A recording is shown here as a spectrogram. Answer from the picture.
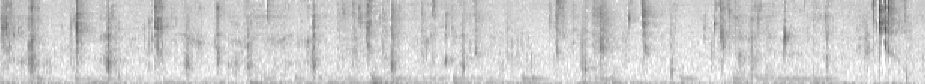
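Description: Close-miked chewing and biting of food: many small wet clicks and crunches from the mouth. Just before the end comes a sharper, louder click as a piece of soy-garlic chicken is bitten.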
